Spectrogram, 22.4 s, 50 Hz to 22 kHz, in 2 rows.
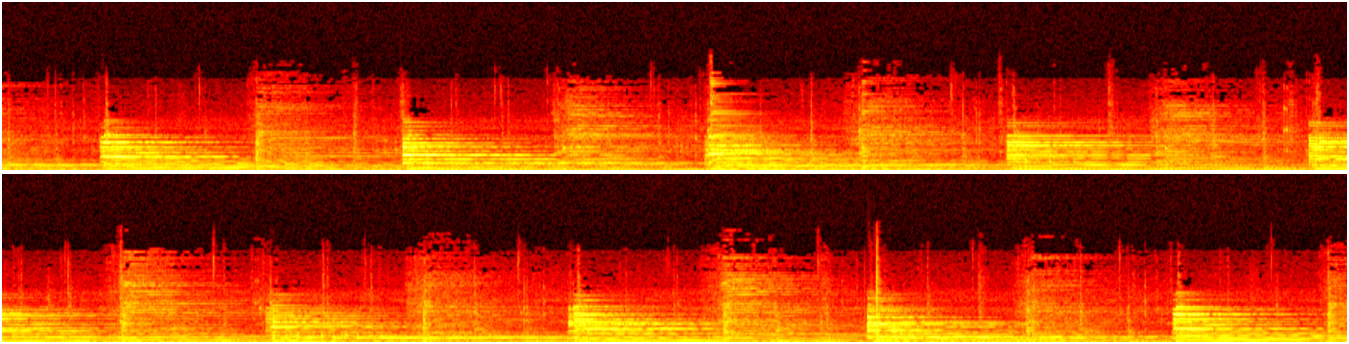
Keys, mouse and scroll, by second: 2.8-8.8 drag, 8.8-11.8 drag, 8.8 typing, 11.8 typing, 17.2 typing, 17.5 click, 20.3-21.1 alt+scroll down 1, 21.1 typing.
